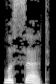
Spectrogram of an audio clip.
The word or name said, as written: lissette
